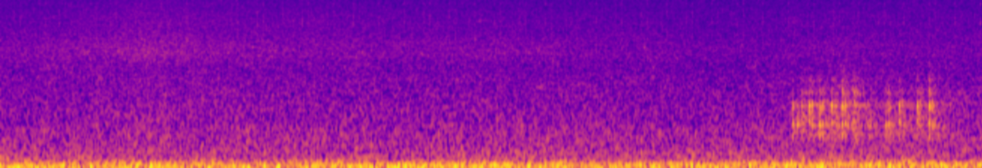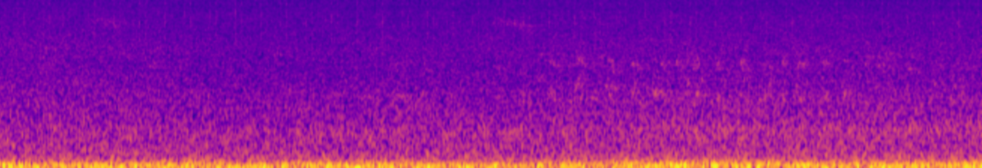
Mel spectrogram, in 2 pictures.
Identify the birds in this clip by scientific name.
Sphyrapicus varius, unidentified bird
